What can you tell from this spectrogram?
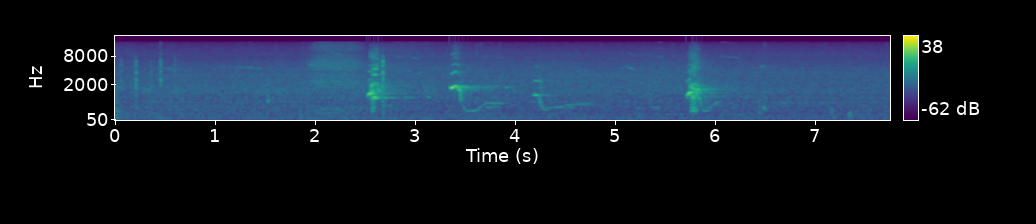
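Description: A dog barking: four sharp barks spread over about three seconds, some sliding down in pitch.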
